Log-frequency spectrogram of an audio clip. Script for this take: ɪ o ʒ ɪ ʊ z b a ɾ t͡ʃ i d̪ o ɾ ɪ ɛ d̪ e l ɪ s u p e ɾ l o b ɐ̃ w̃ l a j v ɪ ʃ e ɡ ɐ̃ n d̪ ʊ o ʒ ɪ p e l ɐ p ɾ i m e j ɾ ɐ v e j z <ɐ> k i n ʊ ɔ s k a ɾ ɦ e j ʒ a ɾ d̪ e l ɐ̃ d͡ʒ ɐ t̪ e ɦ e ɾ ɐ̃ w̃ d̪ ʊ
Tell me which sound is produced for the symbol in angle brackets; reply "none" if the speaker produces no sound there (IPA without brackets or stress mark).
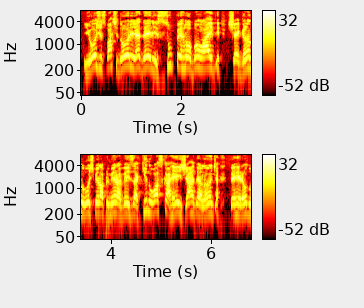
a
